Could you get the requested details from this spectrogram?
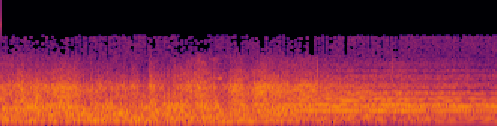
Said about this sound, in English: A tire blew, and the car slewed, sliding toward the road edge. Then we hit a rock and went rolling.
